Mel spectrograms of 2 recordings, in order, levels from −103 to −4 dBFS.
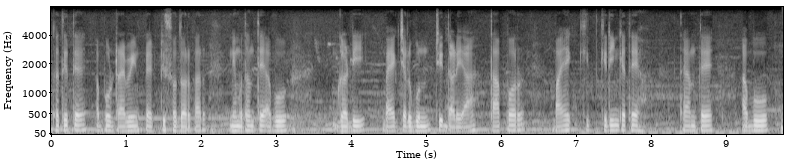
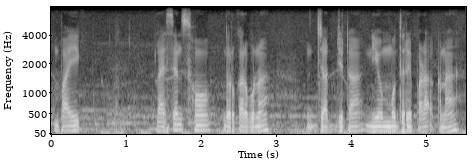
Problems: constant background noise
